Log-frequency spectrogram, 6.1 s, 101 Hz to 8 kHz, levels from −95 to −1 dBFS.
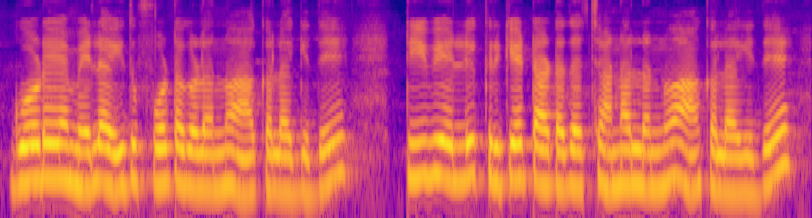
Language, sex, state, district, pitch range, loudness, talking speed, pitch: Kannada, female, Karnataka, Bangalore, 190-225 Hz, -15 LUFS, 130 wpm, 205 Hz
